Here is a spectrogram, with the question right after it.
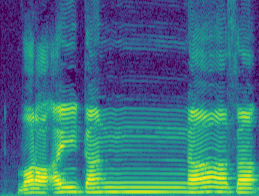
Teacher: اب یہاں پر غنہ کرنا ہے، ادغام، ٹھیک ہے، نون مشدد کا غنہ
